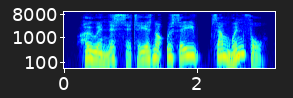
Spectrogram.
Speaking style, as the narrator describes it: he snaps

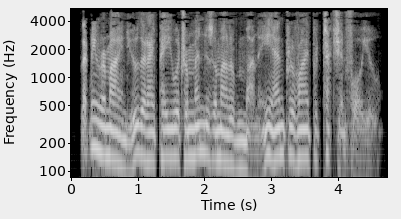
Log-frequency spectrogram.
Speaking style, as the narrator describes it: the director said coldly

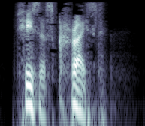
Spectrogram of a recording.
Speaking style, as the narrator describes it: Neumann muttered

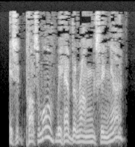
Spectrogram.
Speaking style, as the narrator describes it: Cersei asked

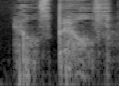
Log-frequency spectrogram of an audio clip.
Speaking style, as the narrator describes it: I swore softly

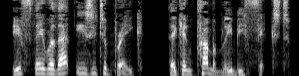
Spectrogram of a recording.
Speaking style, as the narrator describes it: Horvath said soothingly

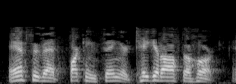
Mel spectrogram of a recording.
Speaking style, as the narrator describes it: Alan snapped at Norris

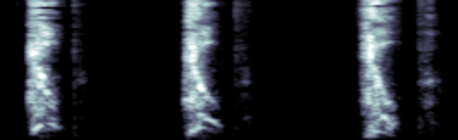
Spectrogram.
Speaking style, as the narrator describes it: three short, sharp barks

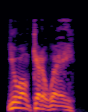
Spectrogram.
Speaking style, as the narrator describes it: spat angrily

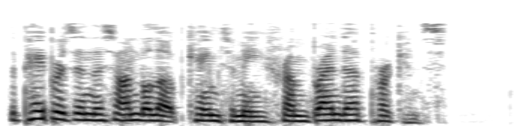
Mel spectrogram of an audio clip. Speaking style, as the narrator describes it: she said, and at least her voice was steady

